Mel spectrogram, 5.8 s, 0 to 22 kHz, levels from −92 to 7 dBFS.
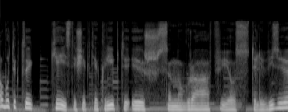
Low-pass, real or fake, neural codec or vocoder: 9.9 kHz; real; none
